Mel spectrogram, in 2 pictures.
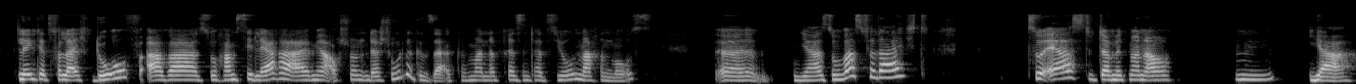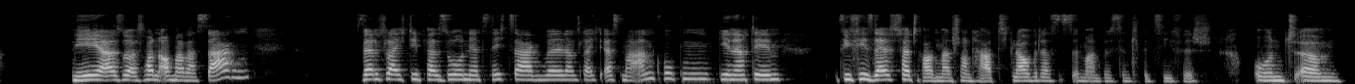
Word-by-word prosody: Klingt 240 0 +3
jetzt 230 -1 -1
vielleicht 195 -3 +1
doof, 260 +10 +3
aber 210 -6 +4
so 210 +3 -7
haben's 210 0 +1
die 235 - 0
Lehrer 230 +5 +3
einem 205 +1 +1
ja 205 - +1
auch - - -7
schon 220 -1 -6
in 200 - -7
der 185 +1 -2
Schule 255 - -5
gesagt, 165 -5 -6
wenn 185 0 -9
man 195 0 -4
'ne 195 +1 -6
Präsentation 200 +3 -6
machen 190 -4 -2
muss. 160 +11 -10 0.6
Äh, 190 -1 -1 0.4
ja, 190 +2 -1
so 225 +3 -1
was 385 +8 +3
vielleicht? 335 +2 +1 1.0
Zuerst, 265 -2 +3
damit 215 0 +3
man 215 -1 +1
auch 205 +1 +2 0.6
mhm, 225 +2 -2 0.3
ja, 175 -3 +3 0.7
ne, 205 +3 +4
also 205 +2 +4
dass 190 -2 0
schon 220 -1 +1
auch - - +4
mal 190 -2 0
was 175 -1 -4
sagen. 315 +11 +2 1.1
Wenn 235 +1 +3
vielleicht 230 -2 0
die 235 - -1
Person 225 +1 0
jetzt 215 0 -5
nichts 235 +1 -5
sagen 215 -2 +1
will, 210 0 0
dann 210 0 -3
vielleicht 205 0 -7
erst 200 +1 -4
mal 195 -2 -3
angucken, 255 -1 -4
je 230 0 +1
nachdem, 220 +1 +1 0.5
wie 235 -2 0
viel 245 +2 +2
Selbstvertrauen 215 -6 +1
man 160 -1 -2
schon 160 -1 -6
hat. 150 0 -1
Ich - - -14
glaube, 170 0 +1
das 165 -2 -7
ist - - -14
immer 160 +1 -6
'n 145 - -9
bisschen 150 0 -13
spezifisch. 145 0 -13 0.4
Und, 180 -2 -1
ähm, 175 -3 +1
210 Hz, 160 wpm, -22 LUFS, 185-230 Hz, 1.1 s, aber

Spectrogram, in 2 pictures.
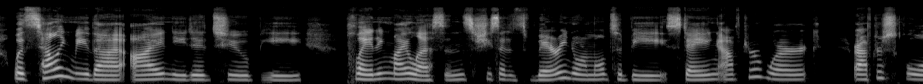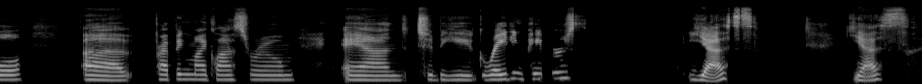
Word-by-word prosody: was 260 -2 +6
telling 340 +4 +5
me 250 -2 0
that 215 -2 +2
I 230 +3 +1
needed 220 -2 -7
to 210 -2 -7
be 200 +1 -9 0.4
planning 250 +1 +2
my 250 0 0
lessons. 215 0 +4
She 250 - +3
said 235 -2 +9
it's 200 -3 -5
very 215 +7 -1
normal 230 -3 -8
to 235 - -2
be 205 -1 -6
staying 220 +2 +4
after 345 +10 -3
work 230 -6 -7 0.3
or 235 - +4
after 230 +6 -3
school, 225 -5 +1 0.6
uh, 200 -3 -2 0.3
prepping 235 +1 -6
my 225 0 -5
classroom, 220 -1 -6 0.5
and 205 -1 -3
to 225 - +4
be 210 -1 -9
grading 230 +5 -2
papers. 280 +4 -5 1.0
Yes. 225 +4 +1 0.9
Yes, - - -3
225 Hz, 115 wpm, -23 LUFS, 210-245 Hz, 1.0 s, said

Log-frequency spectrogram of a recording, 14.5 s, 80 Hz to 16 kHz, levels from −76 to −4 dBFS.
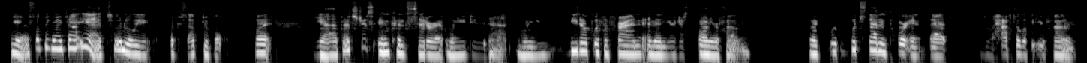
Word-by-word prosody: You 180 -4 +5
know, - - -2
something 285 +6 -3
like 260 -1 +3
that, 280 +5 +2
yeah, 260 - +4 0.2
totally 180 -9 +4 0.3
acceptable. 175 - -6 0.4
But 195 -1 +4 0.6
yeah, 160 -1 +1
that's 240 - 0
just 305 0 -12
inconsiderate 170 -5 +2
when 155 -3 0
you 160 +1 -3
do 155 -1 -26
that, 185 - -7
when 155 -2 -1
you 160 +1 -9 0.3
meet 220 0 +5
up 215 - +2
with 200 -2 0
a 180 - 0
friend 170 -1 +3
and 170 -1 +2
then 160 -1 +3
you're 160 +1 -16
just 160 -1 -20
on 170 -1 +6
your 155 -1 +2
phone. 195 +6 -9 0.8
Like, 175 -3 +2
wh 205 - 0 0.2
what's 240 0 -2
that 230 -1 +4
important 185 -5 +1
that 150 -2 -3 0.5
you 160 -1 -35
have 170 -3 -3
to 180 - -1
look - - -8
at 360 - -17
your 350 - -12
phone? 160 - -3
175 Hz, 180 wpm, -21 LUFS, 160-205 Hz, 0.8 s, on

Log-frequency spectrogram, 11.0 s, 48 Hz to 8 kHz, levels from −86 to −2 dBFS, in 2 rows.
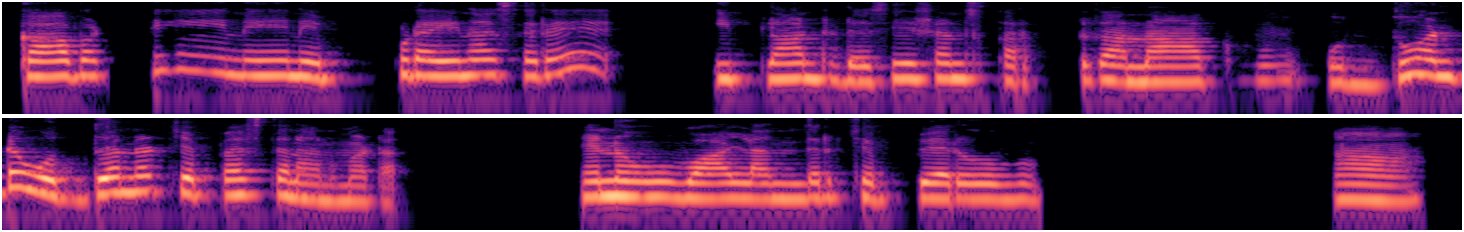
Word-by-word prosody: కాబట్టి, 275 +5 0 0.3
నేనేప్పుడైనా 275 +1 +1
సరే 280 +4 -1 0.6
ఇట్లాంటి 240 0 0
డెసిషన్స్ 240 +3 -1
కరెక్ట్‌గా 225 +1 -4 0.2
నాకు 210 0 -3 0.4
వొద్దు 185 +4 -3
అంటే, 275 +4 +3
వొద్దు 230 -3 +2
అన్నట్టు 280 +1 0
చెప్పేస్తానన్నమాట. 235 -7 -2 0.8
నేను 225 +1 +7 0.3
వాళ్ళందరు 205 0 -1
చెప్పారు 200 -1 0 1.3
ఆ! 190 -1 -2
235 Hz, 90 wpm, -23 LUFS, 205-270 Hz, 1.3 s, నేను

